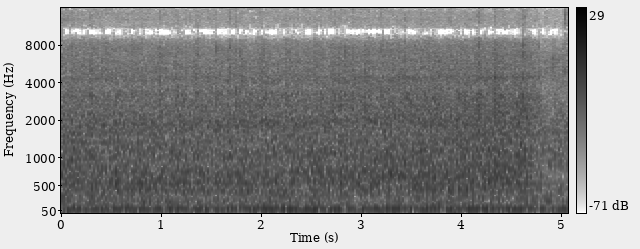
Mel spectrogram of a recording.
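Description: Continuous low rumbling hum of a model train running steadily along its track, close by, with no talking.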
